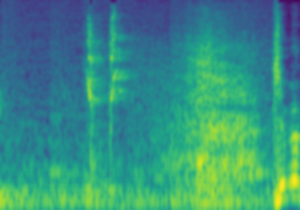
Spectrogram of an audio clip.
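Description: Whiteboard marker writing on a whiteboard: two short, high squeaks about half a second in, then a longer scratchy stroke.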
